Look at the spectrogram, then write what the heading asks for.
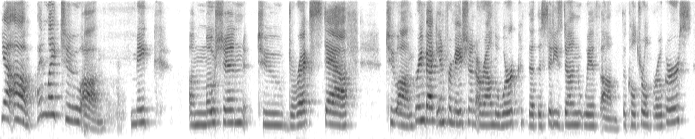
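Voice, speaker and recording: A middle-aged woman whose first language is Spanish, speaking as a council member in a measured, explanatory way and pausing to find her words. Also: medium pitch, animated, a little mellow. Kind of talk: council meeting remarks. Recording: echoey room sound.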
